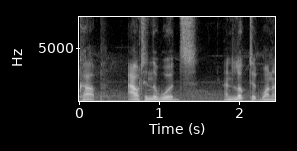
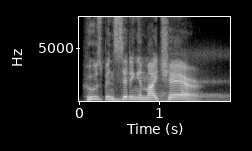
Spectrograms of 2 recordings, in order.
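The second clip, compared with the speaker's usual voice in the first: high, loud roar; 11 semitones higher, 6 dB louder than usual. A narrator's reading. Papa Bear finding his chair sat in, loud roar. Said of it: "he roared".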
